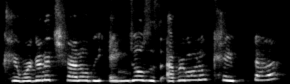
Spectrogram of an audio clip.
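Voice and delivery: lightly mock a hesitant host seeking permission; mock timid asking. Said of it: "I'm not like".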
